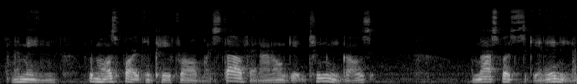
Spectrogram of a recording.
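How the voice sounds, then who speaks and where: Lively intonation and an American accent carry the very fast speech, which is broken by long, frequent pauses. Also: man, medium pitch for a man. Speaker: video blogger with chronic illness. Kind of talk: personal video diary. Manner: halting.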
